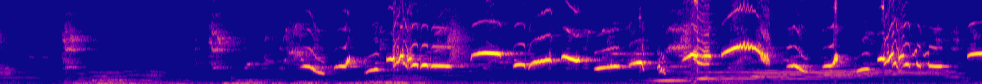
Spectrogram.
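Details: Oriental magpie-robin song used to provoke fighting birds: low rustling sounds at first, then loud rich whistles, rising slurs and scratchy notes building into a busy, continuous phrase.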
